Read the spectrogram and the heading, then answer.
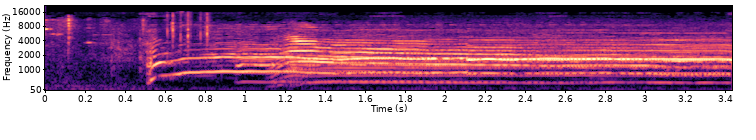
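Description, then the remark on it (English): A group of young, pre-voice-change boys whine together in high, drawn-out tones, set off when they try to interact with a human called Jono. Several voices rise in after a brief moment and hold a loud, steady, overlapping wail to the end, with no talking. “And when they try and, like, interact with him, he kicks off this group whimpering.”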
